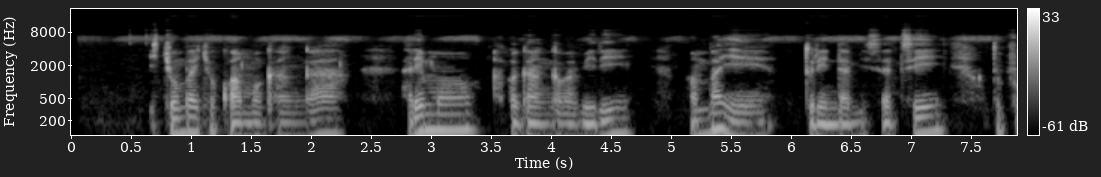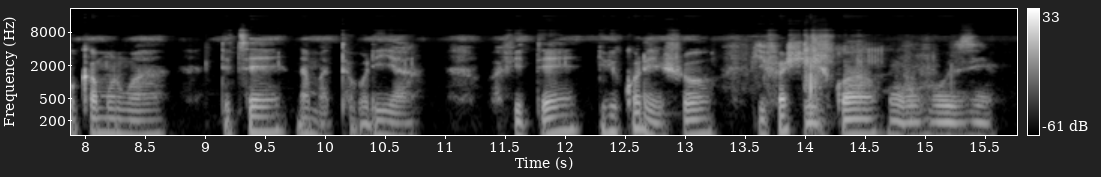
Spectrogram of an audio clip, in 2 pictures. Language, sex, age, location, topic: Kinyarwanda, male, 25-35, Nyagatare, health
